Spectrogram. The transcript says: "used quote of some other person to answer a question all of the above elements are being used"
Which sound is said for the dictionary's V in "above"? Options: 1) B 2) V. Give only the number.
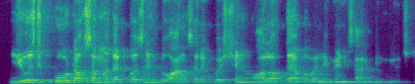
2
